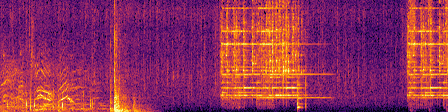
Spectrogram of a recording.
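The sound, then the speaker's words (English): A telephone rings in two bright, trilling bursts, each lasting a second or more and fairly loud, after a brief stretch of voices at the start. “The phone is ringing.”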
